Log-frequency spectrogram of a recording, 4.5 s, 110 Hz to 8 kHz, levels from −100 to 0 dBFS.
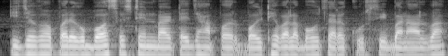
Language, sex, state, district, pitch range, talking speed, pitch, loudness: Hindi, male, Bihar, East Champaran, 110-120 Hz, 215 wpm, 115 Hz, -18 LUFS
